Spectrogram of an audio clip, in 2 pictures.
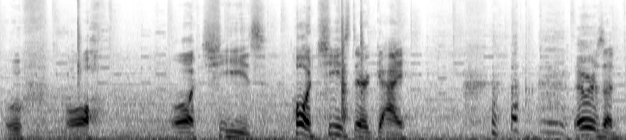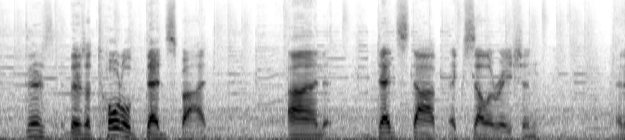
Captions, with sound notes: Ooh, oh geez. Oh geez, there guy. (giggling) There was a, there's a total dead spot, on dead stop acceleration.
